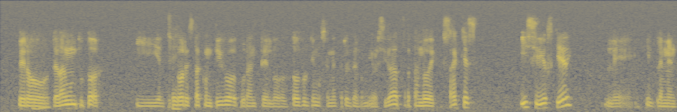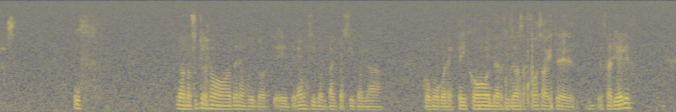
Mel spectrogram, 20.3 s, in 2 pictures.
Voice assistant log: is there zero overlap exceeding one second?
Yes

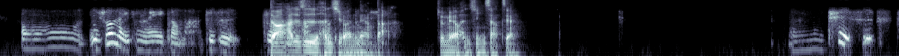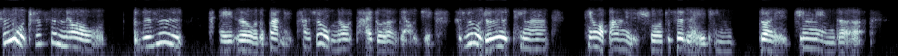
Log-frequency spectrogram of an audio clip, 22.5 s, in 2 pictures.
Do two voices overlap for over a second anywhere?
Yes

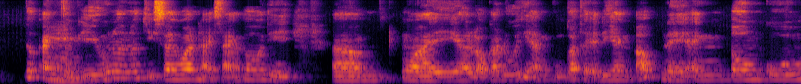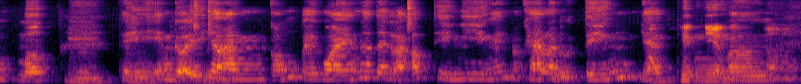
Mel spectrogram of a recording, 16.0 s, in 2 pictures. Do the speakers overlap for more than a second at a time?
No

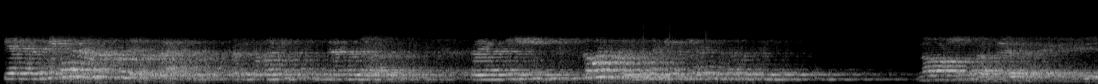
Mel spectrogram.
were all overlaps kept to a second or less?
Yes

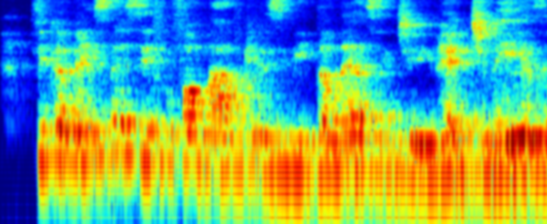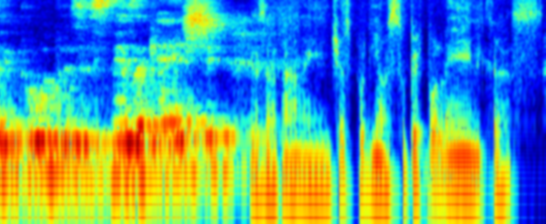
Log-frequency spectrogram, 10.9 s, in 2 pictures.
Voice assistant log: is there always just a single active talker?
Yes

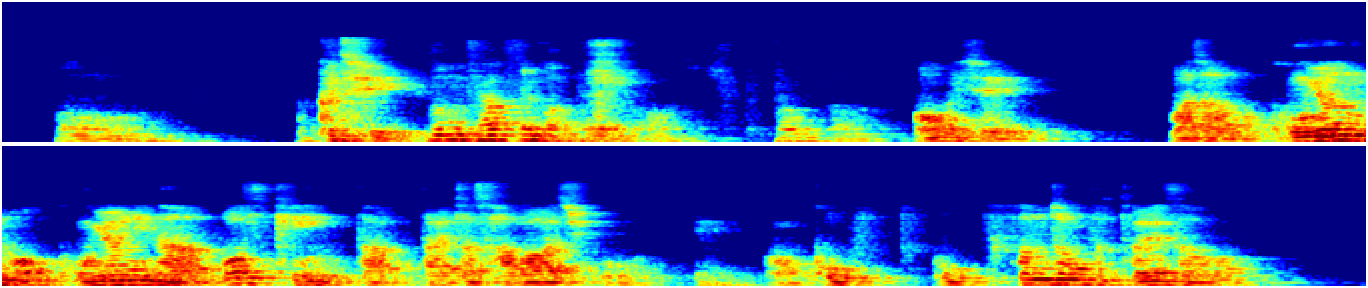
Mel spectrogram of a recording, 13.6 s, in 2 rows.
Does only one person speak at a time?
Yes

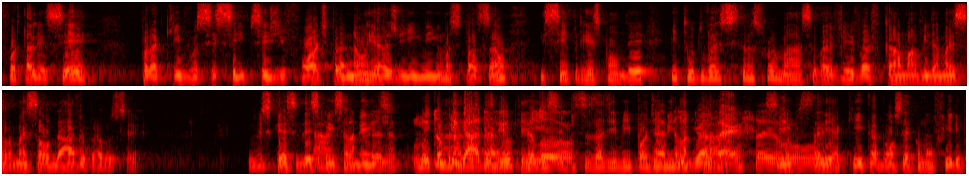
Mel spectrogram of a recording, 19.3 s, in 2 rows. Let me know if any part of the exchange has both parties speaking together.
Yes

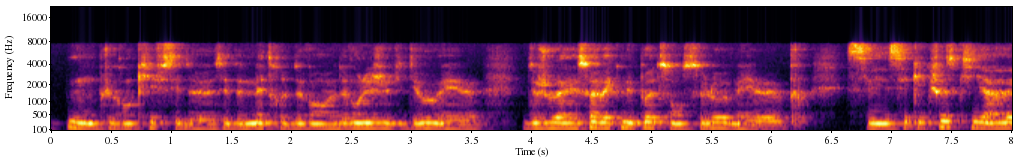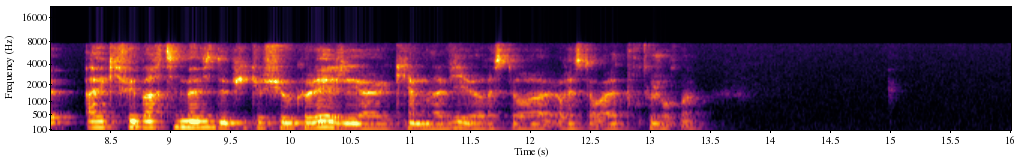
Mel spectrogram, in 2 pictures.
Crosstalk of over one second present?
No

